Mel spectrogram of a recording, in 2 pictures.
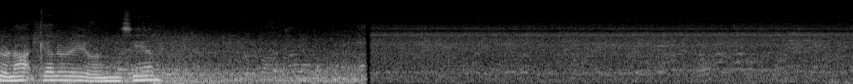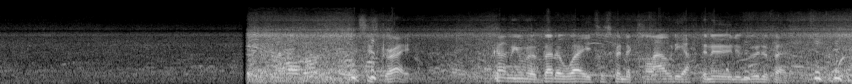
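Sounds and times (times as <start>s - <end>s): fountain jets splashing: 3.8s - 17.0s.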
